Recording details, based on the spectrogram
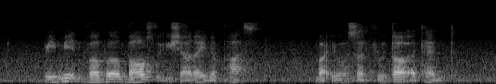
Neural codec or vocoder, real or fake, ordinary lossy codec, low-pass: vocoder, 44.1 kHz, 128 mel bands, Pupu-Vocoder; fake; Opus, 24 kbps; 7.2 kHz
